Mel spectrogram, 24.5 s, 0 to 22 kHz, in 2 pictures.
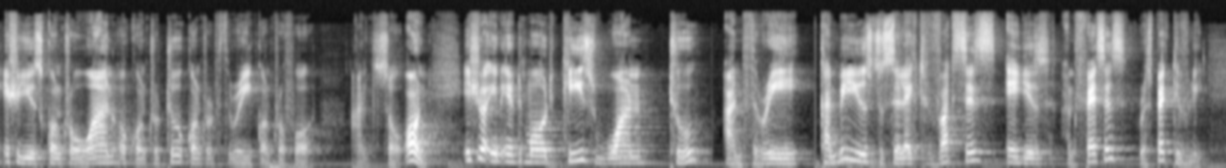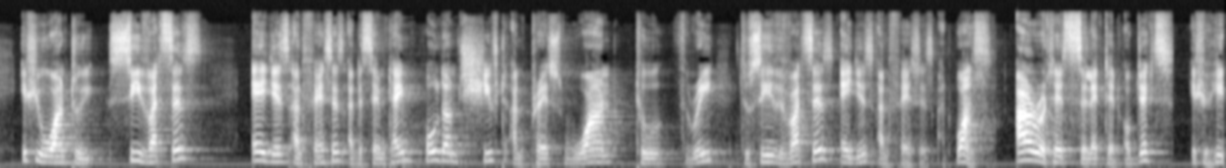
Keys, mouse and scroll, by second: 5.3 1, 12.2 shift+1, 21.9 r.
